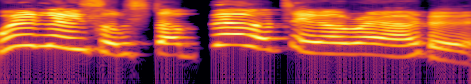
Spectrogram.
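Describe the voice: A female-sounding put-on character voice rides a high pitch with very wide pitch swings. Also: moderate pace.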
